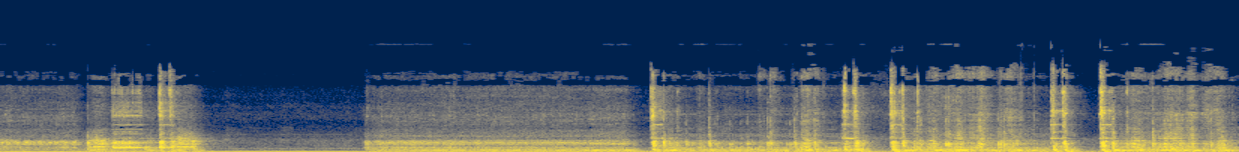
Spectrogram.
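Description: Cricut cutting machine starting to cut stencil vinyl: its motors whir as the blade carriage travels and the rollers feed the mat. A short burst of movement comes about a second in, then a pause, then steady whirring from about two and a half seconds in, broken by several brief stops and clicks.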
